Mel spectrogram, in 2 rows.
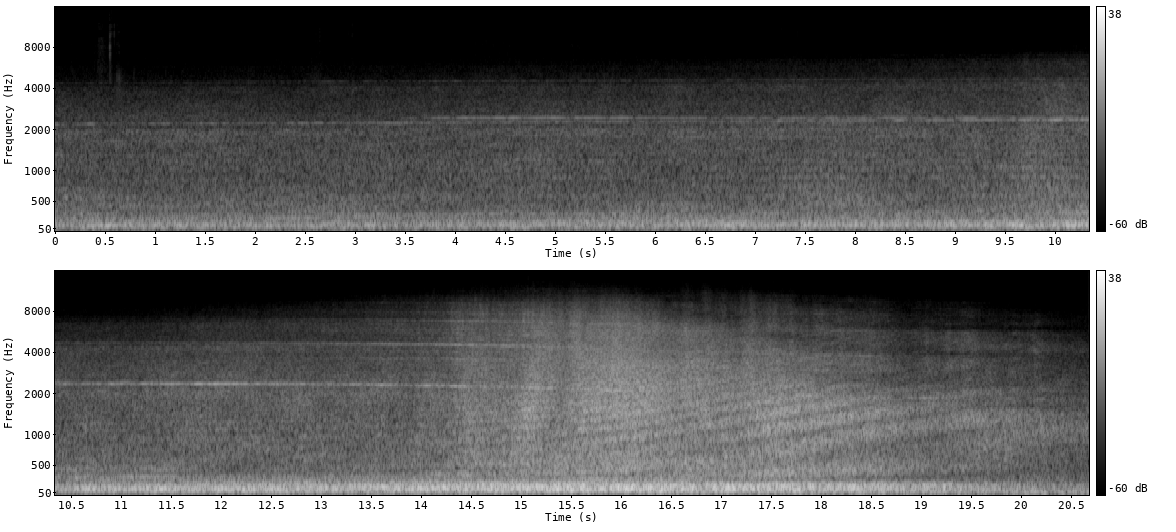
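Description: A KLM Cityhopper jet, 11 years old, departs Amsterdam Schiphol for Leeds: a distant whining jet drone swells into a loud, close roar as it passes, then fades slightly, with no voices.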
